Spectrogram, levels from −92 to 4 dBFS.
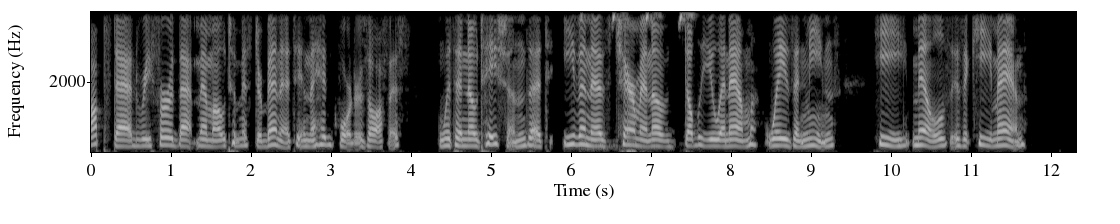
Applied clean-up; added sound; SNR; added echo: classical method spectral subtraction.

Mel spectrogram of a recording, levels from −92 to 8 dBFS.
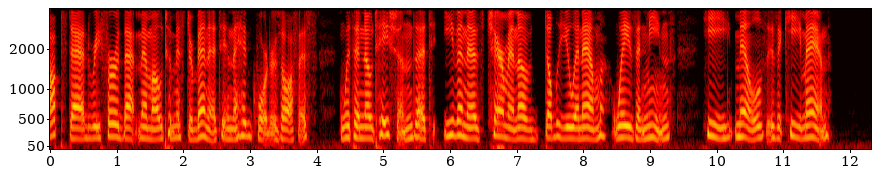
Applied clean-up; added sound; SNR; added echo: none; none; none; none.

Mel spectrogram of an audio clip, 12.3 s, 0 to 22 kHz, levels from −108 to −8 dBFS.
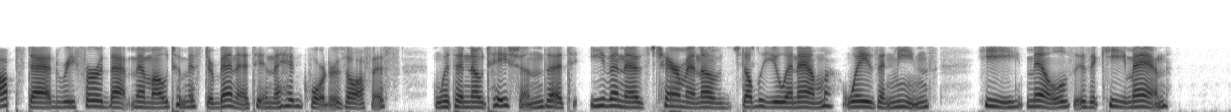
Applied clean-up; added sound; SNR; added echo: neural separator model SepFormer WHAM!.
